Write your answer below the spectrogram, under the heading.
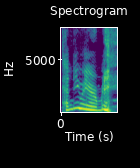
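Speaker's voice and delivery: very high intercom voice. Retelling a conversation through an intercom: imitating an intercom voice. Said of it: "the sound effect of the intercom voice".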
